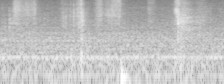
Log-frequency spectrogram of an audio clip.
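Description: Paper rustling and sliding as a card mailer is drawn out of a paper envelope, in four or five short scrapes.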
